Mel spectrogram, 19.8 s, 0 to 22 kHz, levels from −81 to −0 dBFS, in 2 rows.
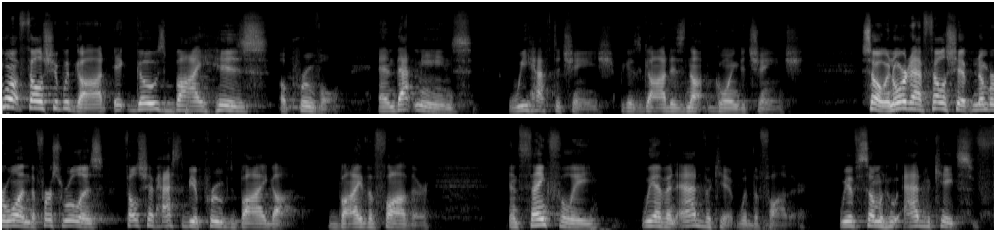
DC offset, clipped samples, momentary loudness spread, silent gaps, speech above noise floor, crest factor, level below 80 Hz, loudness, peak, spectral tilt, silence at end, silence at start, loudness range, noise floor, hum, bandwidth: under 0.1%; under 0.1%; 17 LU; none; 40 dB; 22 dB; -74 dBFS; -30 LUFS; -10 dBFS; -5 dB/octave; 0.05 s; 0 s; 9 LU; -70 dBFS; none; 15.5 kHz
